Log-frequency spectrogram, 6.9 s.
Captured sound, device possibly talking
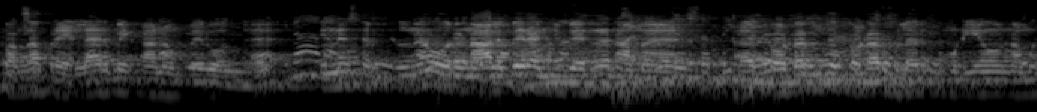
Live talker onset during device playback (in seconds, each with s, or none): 3.5 s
